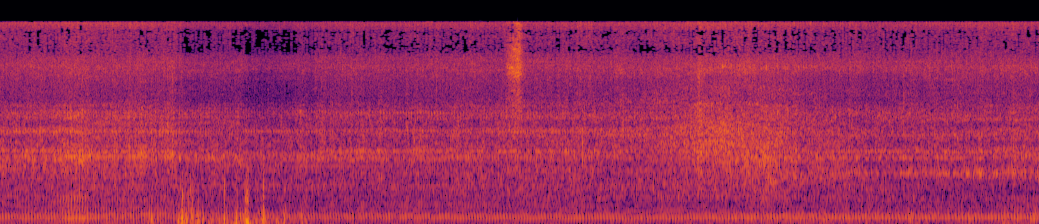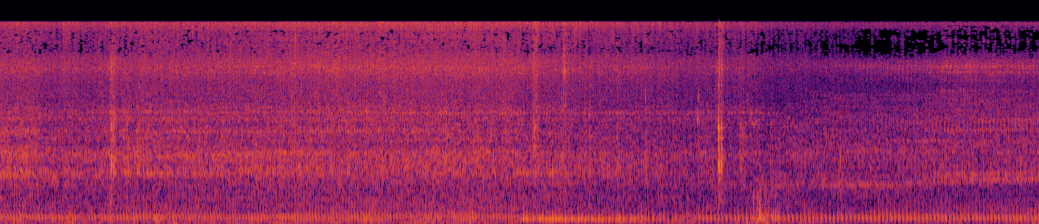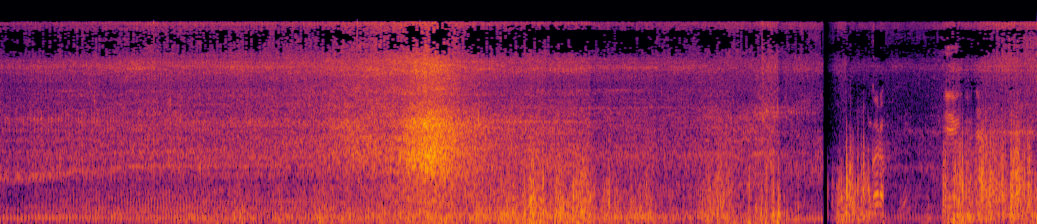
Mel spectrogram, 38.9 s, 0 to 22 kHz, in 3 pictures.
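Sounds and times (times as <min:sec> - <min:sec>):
motorcycle engine running: 0:00.0 - 0:38.9
wind noise: 0:01.9 - 0:03.9, 0:22.3 - 0:22.9, 0:28.5 - 0:38.9.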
